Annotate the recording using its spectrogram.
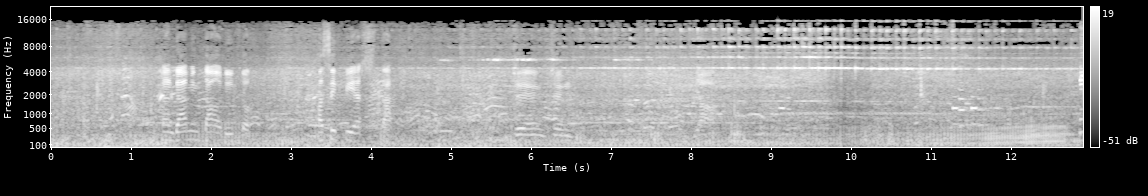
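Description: Motorcycle engines rumble along a road.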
